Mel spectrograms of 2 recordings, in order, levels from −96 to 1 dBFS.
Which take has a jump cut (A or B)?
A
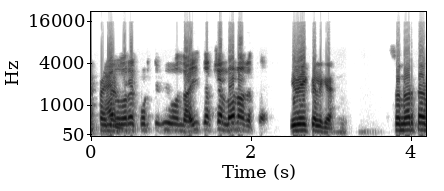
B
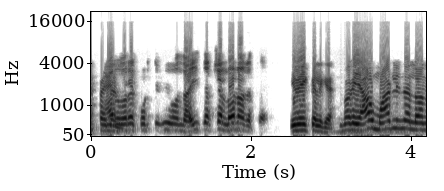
B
